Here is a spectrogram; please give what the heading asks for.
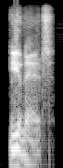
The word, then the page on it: unit: British English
